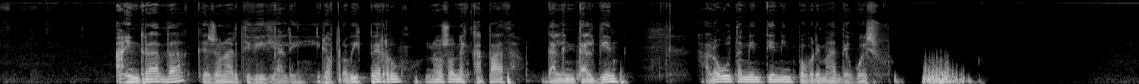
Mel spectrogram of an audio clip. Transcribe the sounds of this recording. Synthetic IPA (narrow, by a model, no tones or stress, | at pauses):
ajnraðahke̞so̞ŋaɾt̪ifiθjaliilo̞hpɾo̞βihpe̞ruhno̞so̞ne̞hkapaθd̪ale̞nt̪alβje̞ŋ | a̰lo̞ɣut̪amje̞nt̪je̞nẽŋpo̞β̞ɾe̞mazðe̞ɣwe̞su̥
